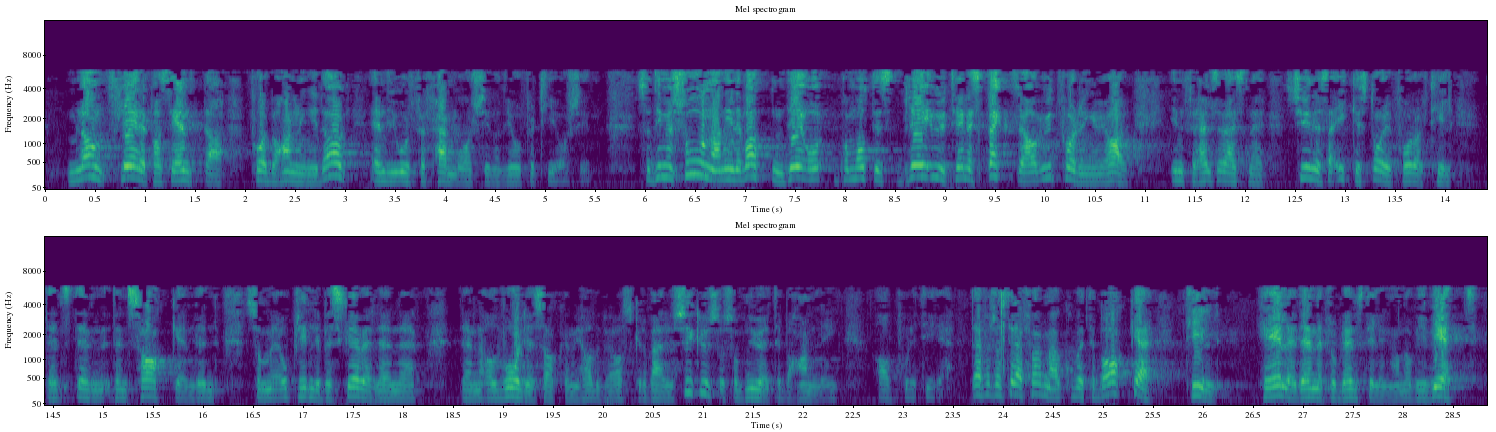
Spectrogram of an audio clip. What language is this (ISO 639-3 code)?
nob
